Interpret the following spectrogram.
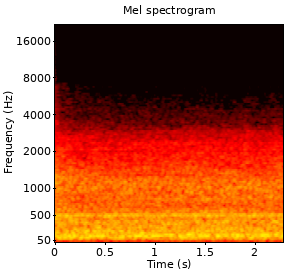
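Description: Steady road and engine noise inside a moving car's cabin, a continuous low rumble with a faint steady hum.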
